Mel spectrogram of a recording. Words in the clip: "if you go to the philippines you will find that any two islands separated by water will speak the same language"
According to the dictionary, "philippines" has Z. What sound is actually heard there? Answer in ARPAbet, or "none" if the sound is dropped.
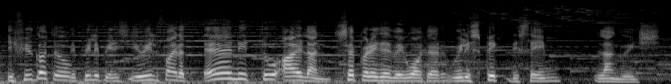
S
